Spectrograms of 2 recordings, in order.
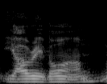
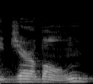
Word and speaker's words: Jeroboam: Then Solomon's servant, Jeroboam, and if you want to pronounce it the right way in the Hebrew, it would be Yahreboam would be how you'd say it in Hebrew. We would say Jeroboam, lo.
